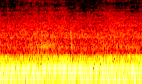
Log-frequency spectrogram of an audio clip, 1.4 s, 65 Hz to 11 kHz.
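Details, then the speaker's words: 2007 Ford F-150 5.4L 3-valve V8 at no-load idle before repair, code P0302: deep rumbling idle that stumbles and lopes, a dead misfire on cylinder 2 caused by a loose spark plug, with a smell of fuel. "all right so nothing nothing else number two is a dead misfire no matter if you goose it or it's sitting at island no load"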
